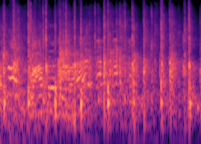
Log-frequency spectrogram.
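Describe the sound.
A studio audience breaks into applause: dense, rapid clapping from many hands, with a few voices cheering over it, holding steady and loud for the full couple of seconds.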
